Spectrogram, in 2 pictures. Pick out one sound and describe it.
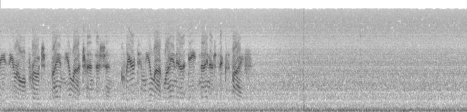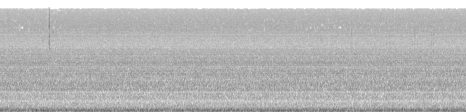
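A jet's engines hum low and steady.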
